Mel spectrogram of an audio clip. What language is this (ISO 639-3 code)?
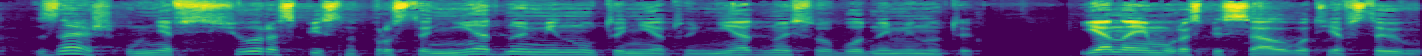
rus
